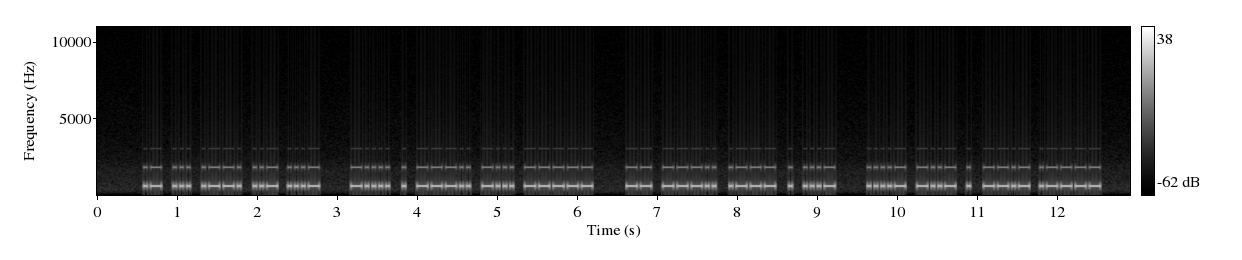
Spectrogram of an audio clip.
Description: Morse code, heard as a keyed tone, hand-sent with a paddle, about 28 wpm, 610 Hz. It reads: ASPUV 6E8B0 M8JEV 4XEQ1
